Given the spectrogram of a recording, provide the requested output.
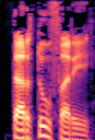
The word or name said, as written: Tartufari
